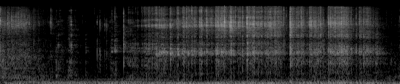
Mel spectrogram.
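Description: A palm-sized, solid oval bar of dry soap with a dark shell and cream core is held in the hand and scraped in thin layers with a metal utility knife blade, so flakes fall off. The scraping is a dry, crisp, bright rasping with quick, uneven strokes that build and fade over about four seconds.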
